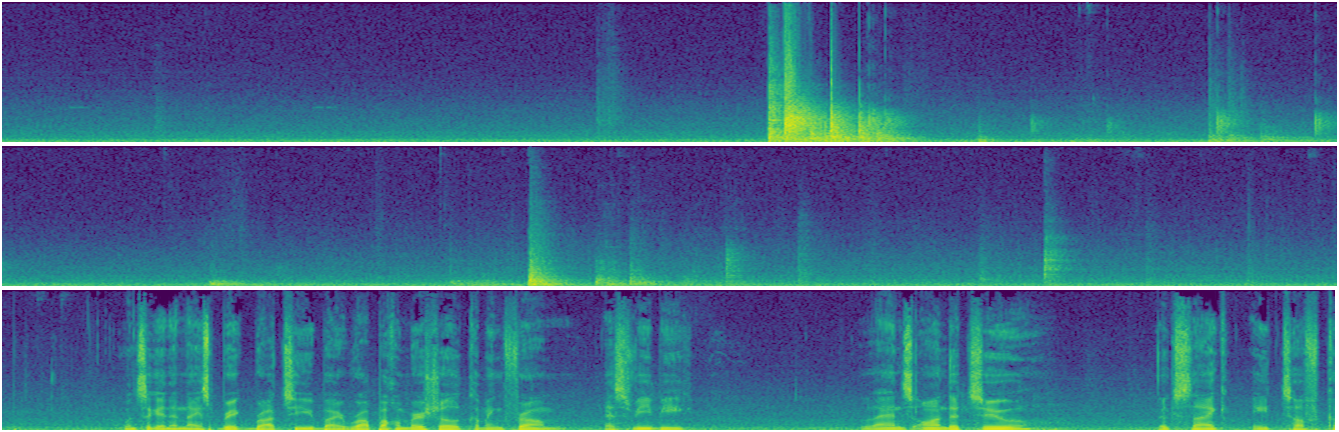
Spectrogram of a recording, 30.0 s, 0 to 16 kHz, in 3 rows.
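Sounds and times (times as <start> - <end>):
pool balls clacking: 5.8 - 10.2, 11.5 - 12.3, 13.3 - 16.2.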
